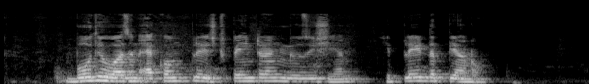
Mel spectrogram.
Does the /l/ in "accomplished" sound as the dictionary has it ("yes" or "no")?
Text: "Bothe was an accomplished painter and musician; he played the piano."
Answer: yes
